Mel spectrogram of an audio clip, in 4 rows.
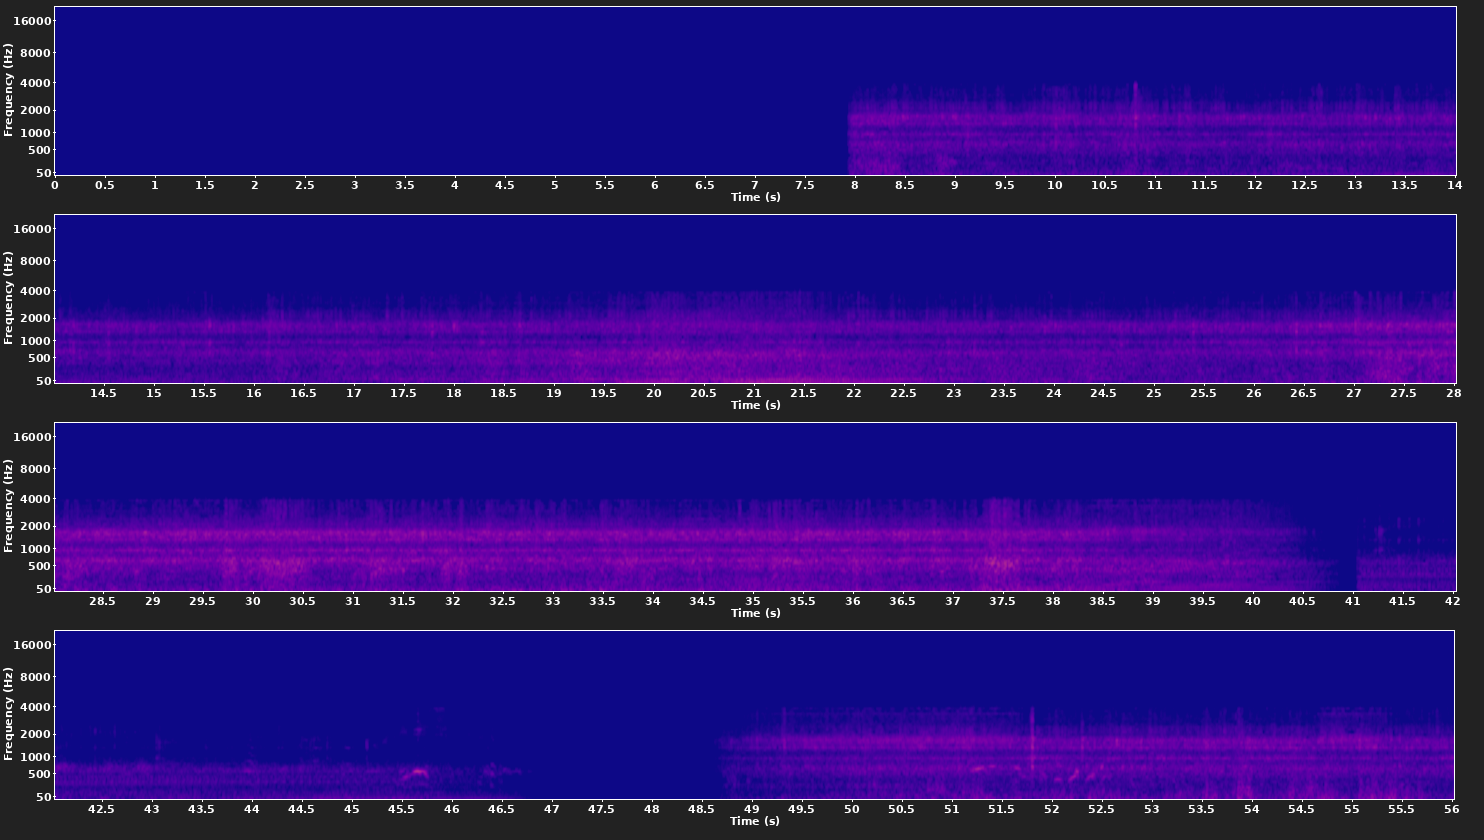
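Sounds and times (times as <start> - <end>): road noise: 8.0 - 46.2, 48.7 - 56.0
traffic rumble: 8.0 - 46.6, 48.8 - 56.0
wind noise: 17.0 - 39.1, 49.7 - 56.0.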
